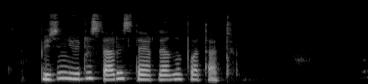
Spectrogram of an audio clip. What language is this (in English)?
Kyrgyz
